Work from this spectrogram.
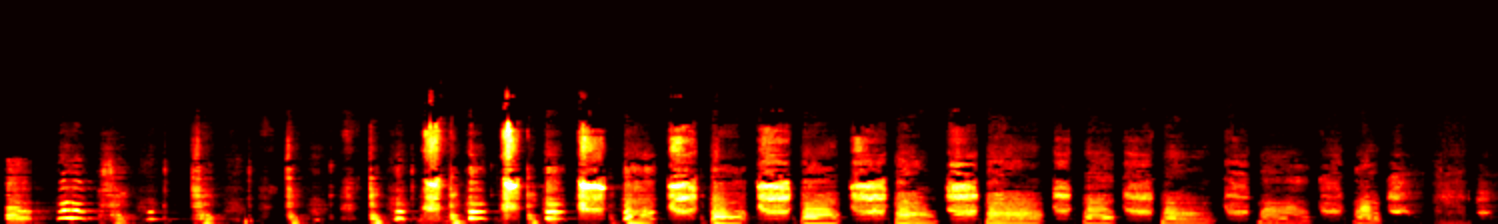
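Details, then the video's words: A donkey braying: a long series of harsh, harmonic honks in a see-saw rhythm, the alternating in-and-out notes coming quickly, roughly two to three per second, and growing loud and steady after a few hesitant opening sounds. "Nature Voice,,DONKEY"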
